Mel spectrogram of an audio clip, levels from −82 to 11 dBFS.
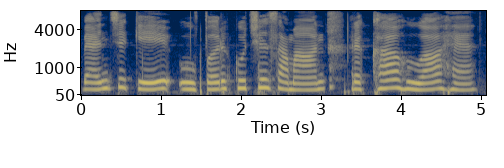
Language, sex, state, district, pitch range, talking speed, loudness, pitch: Hindi, male, Punjab, Pathankot, 235-270 Hz, 95 wpm, -14 LUFS, 245 Hz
